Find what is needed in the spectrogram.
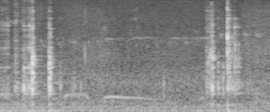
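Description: Broken terracotta crocks clinking against each other and the glazed pot as they are set into its bottom, with a few sharp clinks about a quarter second in and again near the end.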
